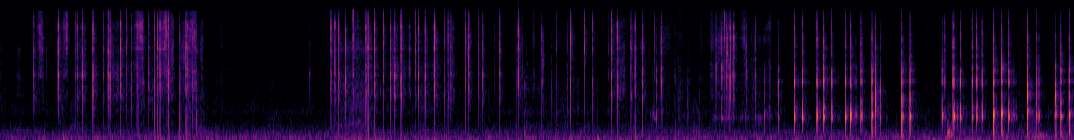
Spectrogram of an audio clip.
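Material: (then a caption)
Plastic. Long acrylic nails tap and scratch the sides and lid of a small yellow plastic Play-Doh tub with a green plastic lid, held close to the mic. Rapid, bright, dry clicks and crisp scratching come in quick bursts, with a short quiet pause near the two-second mark. The taps grow denser and sharper toward the end.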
